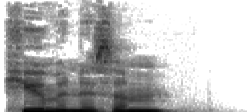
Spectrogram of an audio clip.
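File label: "humanism", English, uk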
